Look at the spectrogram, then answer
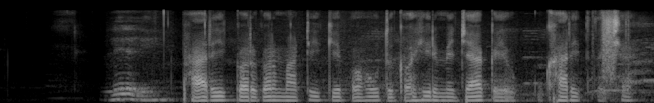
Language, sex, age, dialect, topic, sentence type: Maithili, male, 36-40, Bajjika, agriculture, statement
